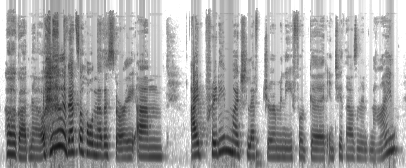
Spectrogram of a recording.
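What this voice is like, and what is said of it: Foreign accent, German-born speaker. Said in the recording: “I love your accent ... You're from Germany.”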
